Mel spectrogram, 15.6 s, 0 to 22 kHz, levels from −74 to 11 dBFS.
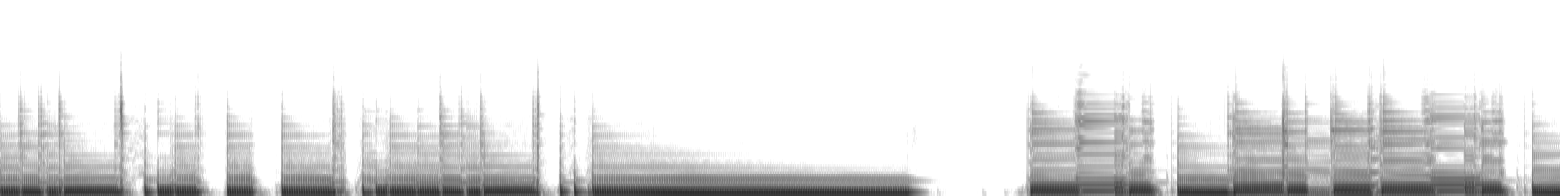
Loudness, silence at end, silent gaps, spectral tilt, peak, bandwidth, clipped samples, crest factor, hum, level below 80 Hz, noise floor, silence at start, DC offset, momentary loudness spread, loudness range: -13 LUFS; 0 s; none; -13.5 dB/octave; 0 dBFS; 2.7 kHz; under 0.1%; 10 dB; none; -18 dBFS; -72 dBFS; 0 s; under 0.1%; 7 LU; 4 LU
